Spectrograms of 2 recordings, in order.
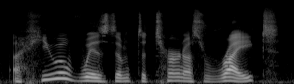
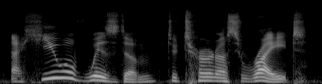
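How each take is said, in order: The two takes are said the same way.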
